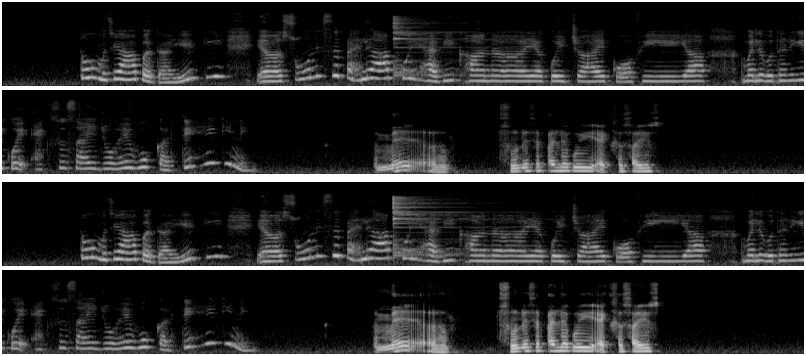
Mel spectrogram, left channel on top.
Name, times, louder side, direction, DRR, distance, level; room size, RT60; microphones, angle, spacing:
voice 1, 0.8-10.6, left 1 dB, 15° left, 1.0 m, -28 dB
sound 1, 2.8-12.8, right 6 dB, 60° right, 1.4 m, -45 dB
voice 2, 11.7-12.5 13.0-14.6, right 4 dB, 40° right, 0.4 m, -20 dB
8.2 x 4.7 x 2.4 m
head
